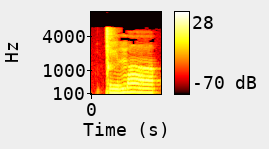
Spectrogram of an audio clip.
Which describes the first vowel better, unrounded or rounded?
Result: unrounded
